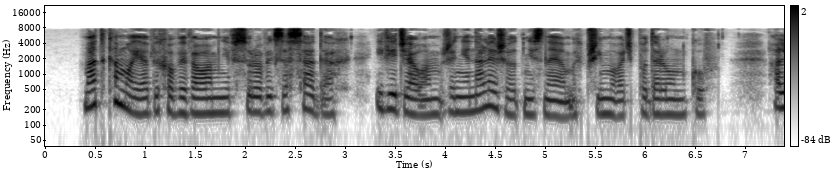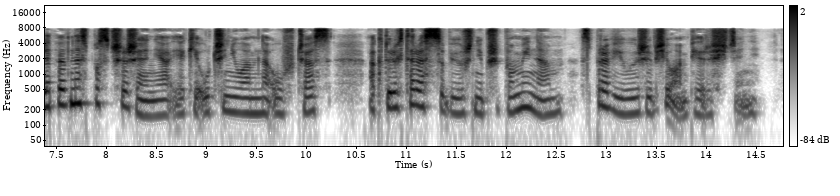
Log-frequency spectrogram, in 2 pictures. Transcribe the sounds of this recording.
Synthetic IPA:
mat̪kamɔjavɘxɔvɘvawamɲɛfsuɾɔvɘɣzasad̪ax | ivʲjed͡ʑawamʐɛɲɛnalɛʐɘɔd̪ɲɛznajɔmɘxpʂɘjmɔvat͡ɕpɔd̪aɾuŋkuf | alɛpɛvnɛspɔstʂɛʐɛɲajʔakʲɛʔut͡ʂɘɲiwamnaʔuft͡ʂasakt̪uɾɘxt̪ɛɾasːɔbʲjɛjuʂɲɛpʂɘpɔmʲinam | spɾavʲiwɘʐɛvʑɔwa̰mpʲjɛɾɕt͡ɕɛ̰ɲ

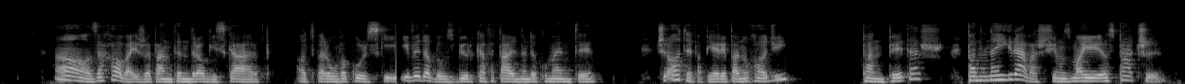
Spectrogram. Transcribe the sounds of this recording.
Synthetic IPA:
ɔzaxɔva̰jʐɛpant̪ɛnd̪ɾɔɡʲiskaɾp | ʔɔ̰t̪paɾwvɔkulskʲiivɘd̪ɔbɘwzbʲjuɾkafat̪alnɛd̪ɔkumɛnt̪ɘ | t͡ʂɘʔɔt̪ɛpapʲjɛɾɘpanuxɔd͡ʑi | panpɘt̪aʂpanːaiɡɾavaʂɕɛ̃zmɔjejɾɔspat͡ʂɘ̰

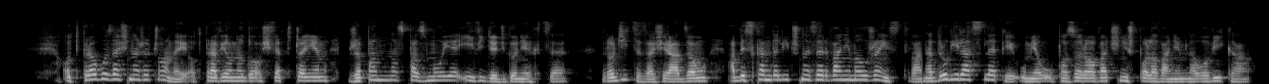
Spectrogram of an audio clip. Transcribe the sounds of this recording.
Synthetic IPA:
ɔt̪pɾɔɡuzaɕnaʐɛt͡ʂɔnɛ̰jɔ̰t̪pɾavʲjɔnɔɡɔɔɕfʲjat̪t͡ʂɛɲɛmʐɛpanːaspazmujɛʔivʲid͡ʑed͡ʑɡɔɲɛxt̪sɛ | ɾɔd͡ʑit̪sɛzaɕɾad̪zɔ̃w̃ʔa̰bɘskand̪alʲit͡ʂnɛzɛɾvaɲɛmawʐɛj̃st̪fanad̪ɾuɡʲiɾaslɛpʲjejʔumʲjawṵpɔzɔɾɔvat͡ɕɲiʂpɔlɔvaɲɛmnawɔvʲika

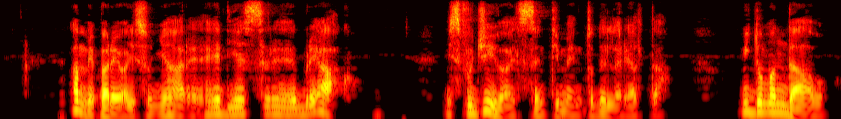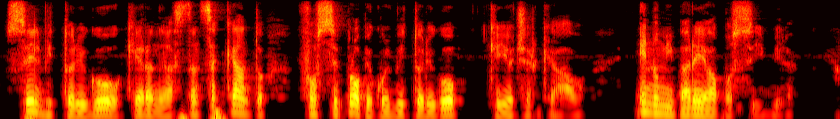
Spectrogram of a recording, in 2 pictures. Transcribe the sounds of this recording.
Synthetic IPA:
amːepːaɾɛːva̰d̪isoɲːaːɾḛːd̪ːiɛsːeɾebɾeaːkʰo̥ | misfud͡ʒːiːvailsent̪iment̪od̪elːaɾealt̪a | mid̪omand̪aːvo | seilvit̪ːɔɾjoɡok̟ʰeɛːɾanelːast̪ant̪saːkːant̪o | fosːepɾɔːpɾjokwelvit̪ːɔɾjoɡo | k̟eiːot͡ʃerkʰaːvo | enːomːipaɾɛːvaposːibile

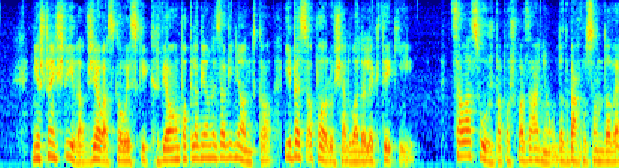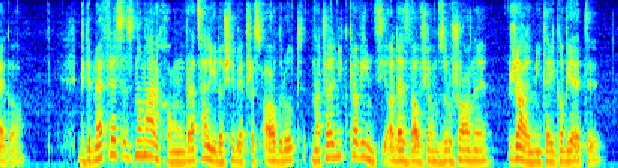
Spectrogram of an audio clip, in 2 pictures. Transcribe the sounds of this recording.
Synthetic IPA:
ɲɛʂt͡ʂɛ̃w̃ɕlʲiva̰vʑɛwaskɔwɘskʲikɾfʲjɔ̃w̃pɔplamʲjɔnɛzavʲiɲɔnt̪kɔibɛsɔpɔɾuɕad̪wad̪ɔlʔɛ̰kt̪ɘkʲḭ | t̪sawaswuʐbapɔʂwazaɲɔ̰̃w̃d̪ɔɡmaxusɔnd̪ɔvɛ̰ɡɔ̰ | ɡd̪ɘmɛfɾɛzːnɔmaɾxɔ̃w̃vɾat̪salʲid̪ɔɕebʲjɛpʂɛsɔ̰ɡɾut̪nat͡ʂɛlɲikpɾɔvʲint̪sʲjiɔ̰d̪ɛzva̰wɕɛ̃vzɾuʂɔnɘ | ʐalmʲit̪ɛjkɔbʲjɛ̰t̪ɘ̰

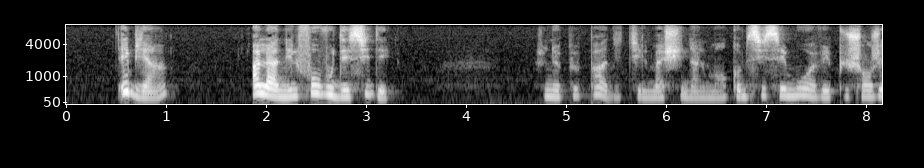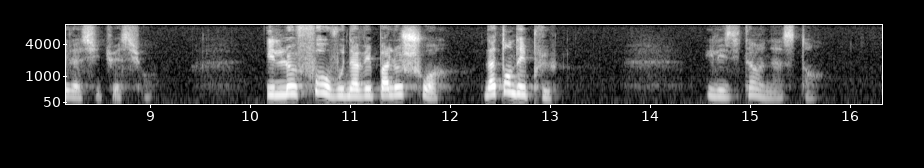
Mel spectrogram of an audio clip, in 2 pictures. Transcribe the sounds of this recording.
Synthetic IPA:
ebjɛ̃ | alanilfovud̪esid̪e | ʒ̥ənəpøpad̪it̪ʰilmaʃinalmɑ̃kɔmsisemoavɛpyʃɑ̃ʒelasit̪ɥasjɔ̃ | ilːəfovunavepaləʃwa | nat̪ɑ̃d̪eply | ilezit̪aɛ̃nɛ̃st̪ɑ̃

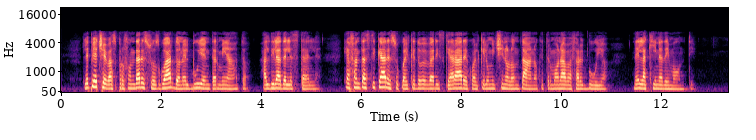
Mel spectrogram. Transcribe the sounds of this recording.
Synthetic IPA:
lepjat͡ʃeːvaːspɾofond̪aːɾesuozɡward̪onelbuːjoint̪erminaːt̪o | ald̪ilad̪elːest̪elːeː | afːant̪ast̪ikaːɾesukːwelked̪ːoveːvarisk̟jaɾaːɾekwalkelumit͡ʃiːnolont̪aːnoket̪ːɾemonaːvafɾailbuːjo | nelːak̟ʰiːnad̪ejmont̪i

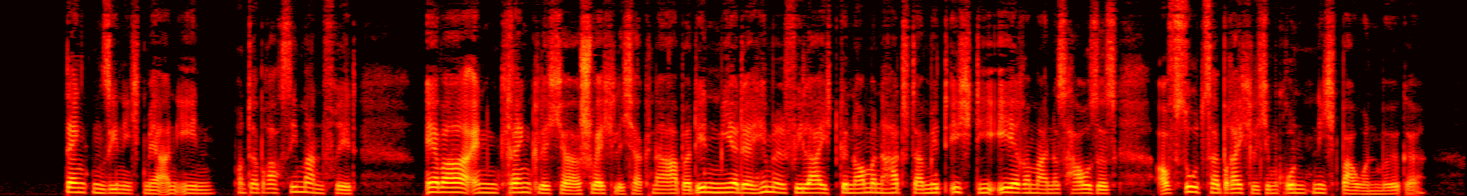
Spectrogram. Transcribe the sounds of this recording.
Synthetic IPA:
d̥ɛŋkŋ̩ziːnɪçtmeːɐʔa̰nʔiːn | ʔʊntɐbʁaːχz̥iːmanfʁ̥eːt | ʔeːɐvaːɐa̰ɪnkʁ̥ɛŋklɪçɐʃv̥ɛçlɪçɐkʰnaːbədeːnmiːɐdeːɐɦɪml̩fɪlaɪçtɡ̥ənɔmənɦatd̥amɪtʰɪçd̥iːʔeːʁəmaɪnəshaʊzəsʔa̰ʊfz̥oːt͡sɛɐbʁɛçlɪçəmɡʁʊntnɪçtb̥aʊənmøːɡ̥ə̰

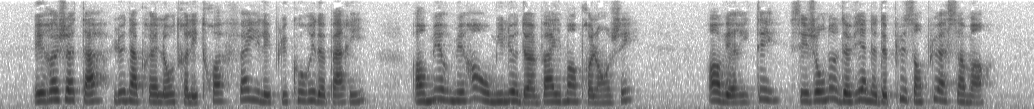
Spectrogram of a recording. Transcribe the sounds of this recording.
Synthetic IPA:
eʁəʒət̪alynapχɛlot̪χəlet̪χwafœjleplykuʁyd̪əpaʁi | ɑ̃myʁmyʁɑ̃omiljød̪œ̃baimɑ̃pχɔlɔ̃ʒe | ɑ̃veʁit̪eseʒuʁnod̪əvjɛnd̪əplyzɑ̃plyasɔmɑ̃

